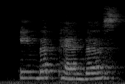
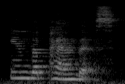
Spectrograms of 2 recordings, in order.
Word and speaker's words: Independence: Independence Day. Independence. Então, a sílaba tônica é no pen. Então, eu não falo independence, no. Independence, Independence Day.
